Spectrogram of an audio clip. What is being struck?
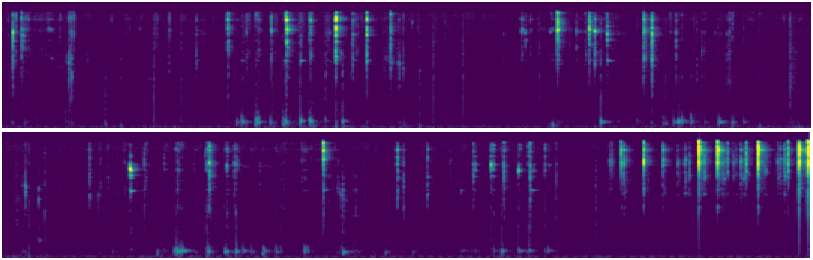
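Small frosted glass bottle with twine.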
